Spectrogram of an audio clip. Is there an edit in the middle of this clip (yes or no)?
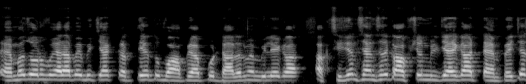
yes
